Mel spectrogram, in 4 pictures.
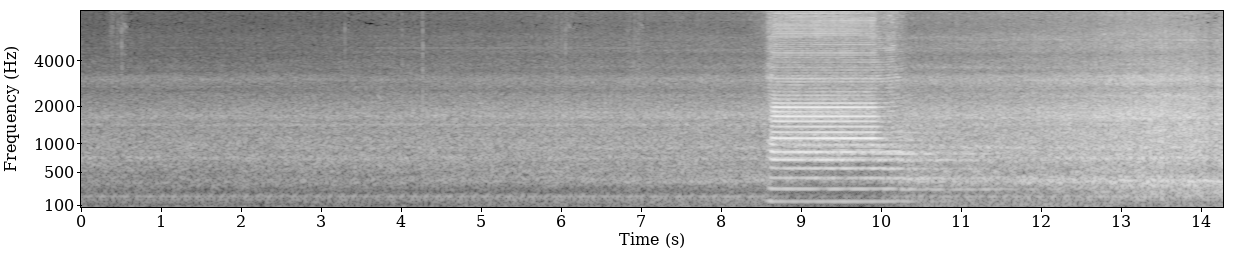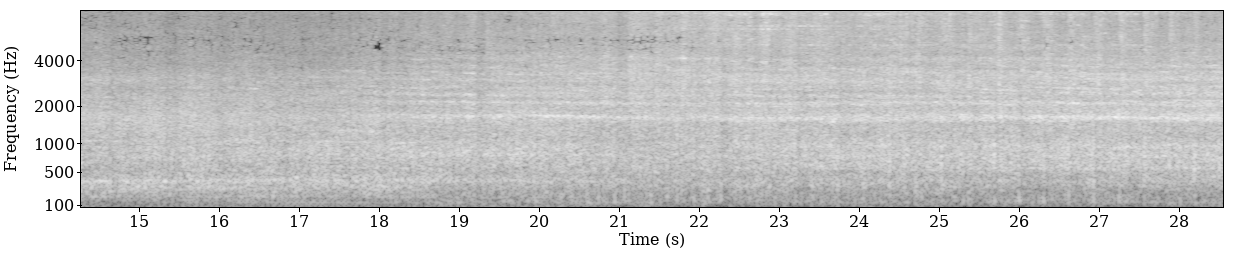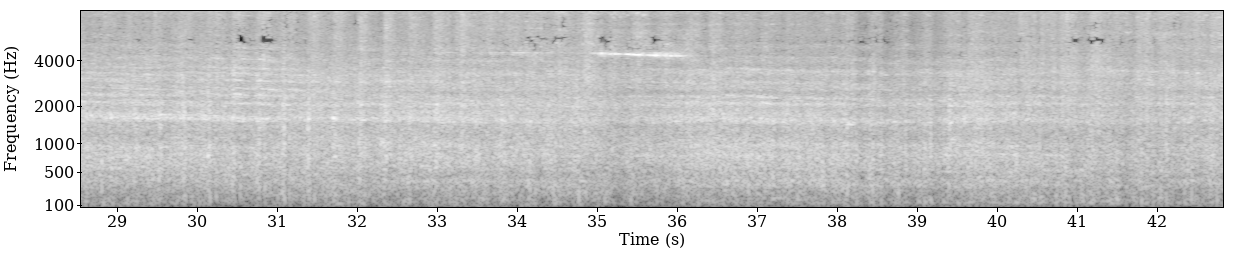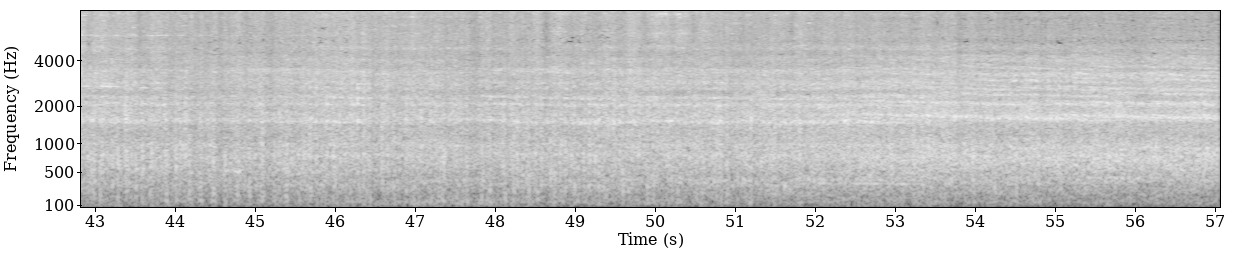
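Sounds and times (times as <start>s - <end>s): diesel locomotive passing: 0.0s - 57.0s
wheels clacking over rail joints: 17.7s - 55.0s
faint wheel squeal: 34.0s - 36.3s.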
